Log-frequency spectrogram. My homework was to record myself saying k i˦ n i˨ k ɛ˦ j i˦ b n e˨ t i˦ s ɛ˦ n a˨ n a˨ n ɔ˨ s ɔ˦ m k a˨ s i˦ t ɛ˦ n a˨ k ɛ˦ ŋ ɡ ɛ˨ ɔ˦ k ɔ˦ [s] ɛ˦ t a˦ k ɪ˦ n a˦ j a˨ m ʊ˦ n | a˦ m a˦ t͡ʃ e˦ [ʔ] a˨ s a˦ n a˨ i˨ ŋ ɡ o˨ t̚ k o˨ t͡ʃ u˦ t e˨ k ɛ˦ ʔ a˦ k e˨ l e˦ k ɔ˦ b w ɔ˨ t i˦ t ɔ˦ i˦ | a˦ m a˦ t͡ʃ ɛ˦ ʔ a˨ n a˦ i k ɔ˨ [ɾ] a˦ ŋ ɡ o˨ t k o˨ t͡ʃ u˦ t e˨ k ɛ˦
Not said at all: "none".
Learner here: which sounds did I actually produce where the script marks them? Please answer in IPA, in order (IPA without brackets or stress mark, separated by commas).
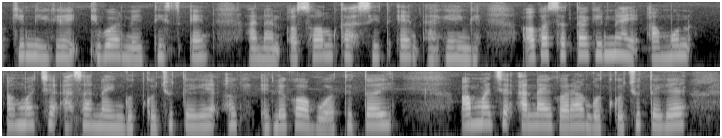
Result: s, ʔ, ɾ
